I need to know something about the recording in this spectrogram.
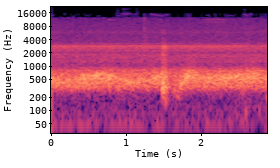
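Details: Fetal Doppler at 29 weeks 3 days of pregnancy: a steady hiss broken by a sharp thump, a fetal hiccup. No heartbeat is heard; the hiccups showed on the Doppler like a big heartbeat, in a different spot from the heart.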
